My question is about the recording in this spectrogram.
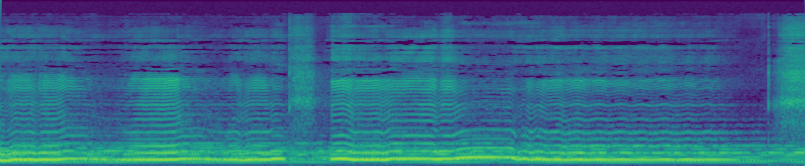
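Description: A man humming a slow, wordless melody in long held notes with gentle bends in pitch, with a short pause for breath about three seconds in.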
